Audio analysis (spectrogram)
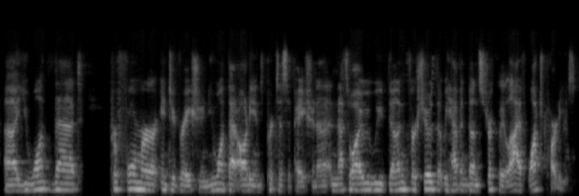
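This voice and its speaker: A man's voice: mid-range voice, steady tone, moderate pace. A young American man giving earnest, explanatory answers in a conversational interview as a theater director and actor. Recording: dull, lo-fi audio.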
